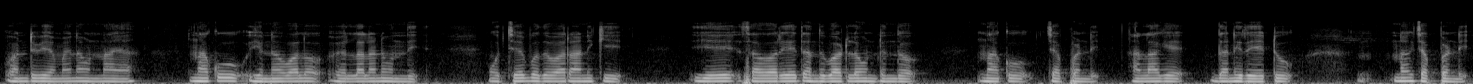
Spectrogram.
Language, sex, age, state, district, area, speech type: Telugu, male, 18-30, Andhra Pradesh, East Godavari, rural, spontaneous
